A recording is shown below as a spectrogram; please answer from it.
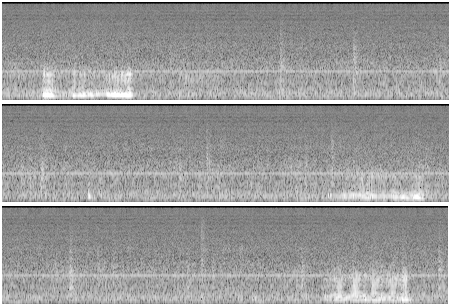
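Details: Female Chihuahua asleep, snoring: three buzzy, rattling bursts with harmonics, each about a second long and roughly seven seconds apart, over a quiet indoor hum and a faint steady tone.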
